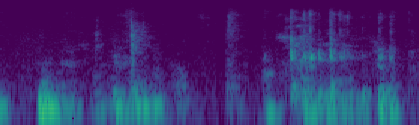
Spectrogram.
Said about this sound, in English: If I typed my name right, it would probably be more helpful.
